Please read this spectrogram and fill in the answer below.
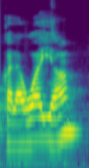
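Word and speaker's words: Kallawaya: sobre todo el foco está en la cultura calaguaya o calaguaya, como, se pronuncia correctamente,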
